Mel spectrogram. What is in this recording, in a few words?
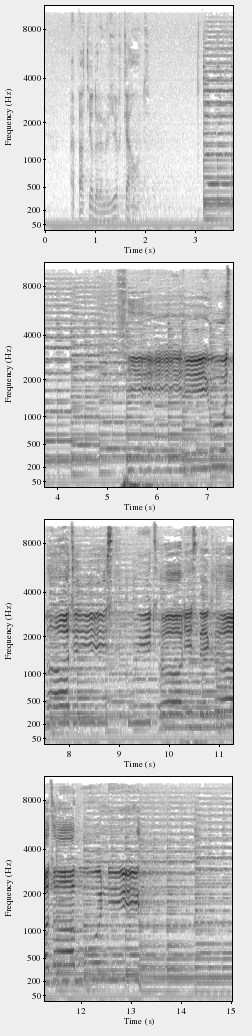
Gloria Solo; Schubert; Messe Sol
